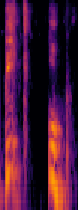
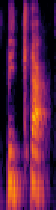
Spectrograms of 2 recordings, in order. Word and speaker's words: pick up: up, un pick up, no, es pick up, porque esa U en la palabra pick up se pronuncia como un out, que es una mezcla de una A con una U.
